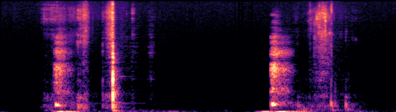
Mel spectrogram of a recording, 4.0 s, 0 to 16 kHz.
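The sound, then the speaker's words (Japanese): A knife slicing a washed lemon into slices 2–3 mm thick on a cutting board, two short bursts of cutting with sharp taps against the board, fairly quiet, with no one speaking. “レモンは皮をしっかりと洗い、2、3ミリの厚さにスライスします。”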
